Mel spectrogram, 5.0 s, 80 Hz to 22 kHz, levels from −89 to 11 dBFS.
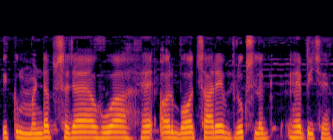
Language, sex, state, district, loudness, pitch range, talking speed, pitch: Hindi, male, Gujarat, Gandhinagar, -15 LUFS, 145-160 Hz, 145 wpm, 155 Hz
